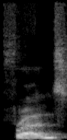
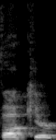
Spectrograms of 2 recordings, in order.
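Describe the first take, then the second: First: The name is pronounced the French way. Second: The name sounds like 'fuck your'. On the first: The speaker calls it wrong. "the way you would pronounce it in French" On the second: The speaker calls it right. "It sounds like fuck your county"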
